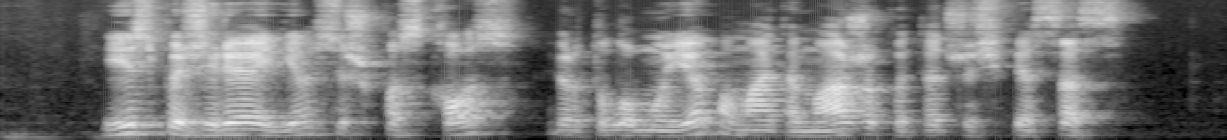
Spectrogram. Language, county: Lithuanian, Vilnius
